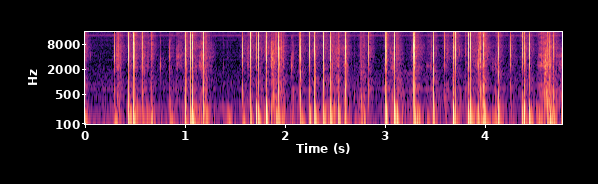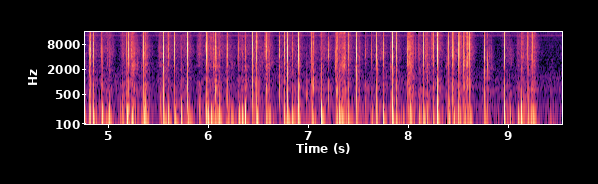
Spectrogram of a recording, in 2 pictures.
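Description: Long nails on both hands tap quickly across a hollow pink padded fabric pencil case. The result is a dense, uneven patter of short, dry taps, each with a soft low thump and a brief bright click that dies away at once.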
